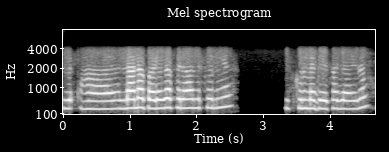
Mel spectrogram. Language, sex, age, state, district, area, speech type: Hindi, female, 45-60, Uttar Pradesh, Sitapur, rural, conversation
